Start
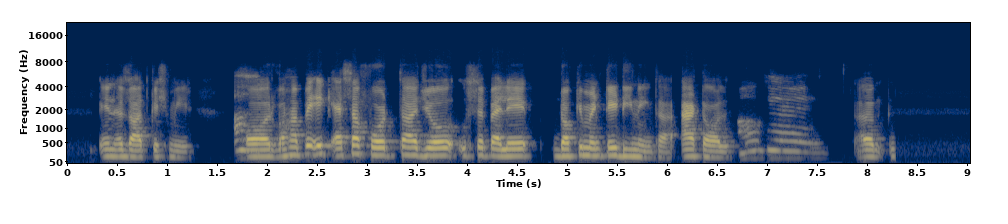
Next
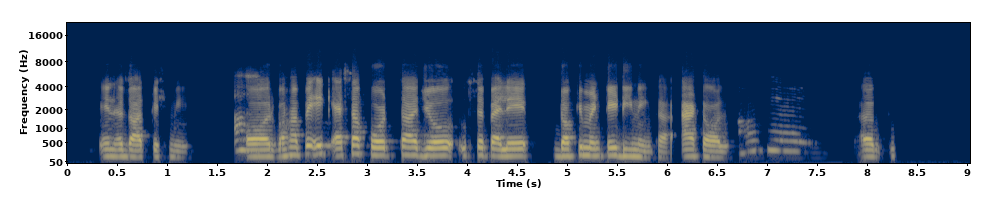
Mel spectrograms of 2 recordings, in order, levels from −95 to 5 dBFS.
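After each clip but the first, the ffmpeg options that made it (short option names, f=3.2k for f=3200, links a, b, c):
-filter_complex "[0:a]anlmdn=6.31,asplit=2[a][b];[b]alimiter=limit=-15.5dB:level=0:latency=1,volume=-1dB[c];[a][c]amix=inputs=2:normalize=0,volume=-4.5dB"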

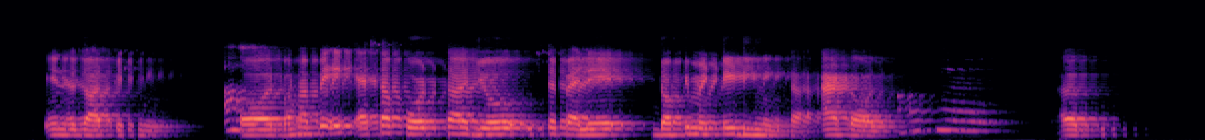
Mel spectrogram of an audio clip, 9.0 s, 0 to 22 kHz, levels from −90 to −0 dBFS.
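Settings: -af "aecho=1:1:81|162|243|324:0.422|0.139|0.0459|0.0152,volume=-6.5dB"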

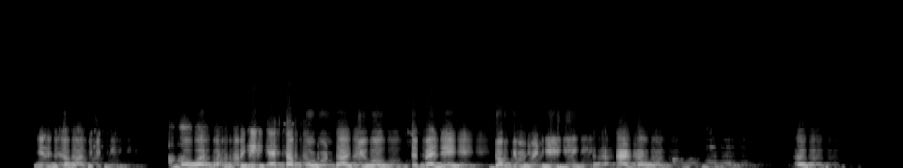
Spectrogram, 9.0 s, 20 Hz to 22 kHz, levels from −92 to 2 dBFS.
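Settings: -filter_complex "[0:a]acrossover=split=560[a][b];[a]aeval=exprs='val(0)*(1-1/2+1/2*cos(2*PI*5.7*n/s))':c=same[c];[b]aeval=exprs='val(0)*(1-1/2-1/2*cos(2*PI*5.7*n/s))':c=same[d];[c][d]amix=inputs=2:normalize=0,volume=1dB"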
